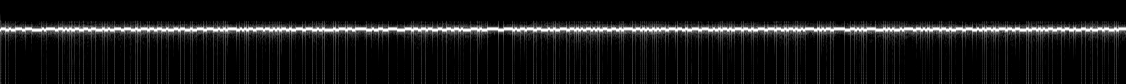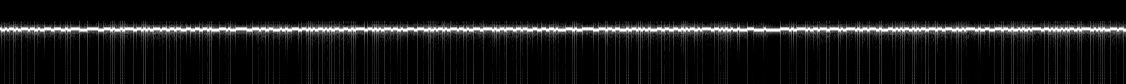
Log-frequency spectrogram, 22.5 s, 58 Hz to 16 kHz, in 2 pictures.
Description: RTTY, about 45.45 baud. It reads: AMERICAN PLANES SANK TWO LIGHT CARRIERS AND A DESTROYER AND CRIPPLED ANOTHER LIGHT CARRIER AND A LIGHT CRUISER. USS NEW JERSEY
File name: fsk170 / battleshipnj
